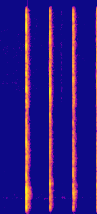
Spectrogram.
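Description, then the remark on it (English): Four hand claps in a steady, even rhythm, each a sharp, bright smack, clapping along to a song for remembering the books of the Bible. The first is loudest and the next three slightly softer, with silence between them and no voices. “Why are you clapping?”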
